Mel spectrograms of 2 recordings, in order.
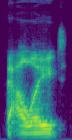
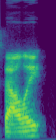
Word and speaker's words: phthalate: endocrine destructor is the phthalate it's spelled very funny the p is silent um but it's essentially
